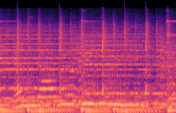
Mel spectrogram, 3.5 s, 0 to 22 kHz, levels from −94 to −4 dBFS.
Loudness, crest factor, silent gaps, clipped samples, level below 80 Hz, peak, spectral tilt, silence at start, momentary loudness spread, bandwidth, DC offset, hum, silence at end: -21 LUFS; 14 dB; none; under 0.1%; -32 dBFS; -6 dBFS; -4.5 dB/octave; 0 s; 4 LU; 16 kHz; under 0.1%; none; 0 s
